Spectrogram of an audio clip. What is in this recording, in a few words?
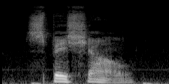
"speciaal", Dutch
